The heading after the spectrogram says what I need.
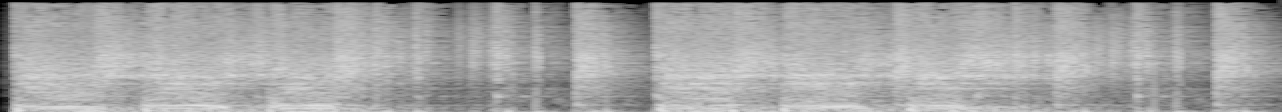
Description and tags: lo-fi recording drumbeat with organic jam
